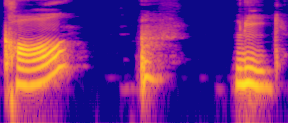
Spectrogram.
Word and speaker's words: colleague: Here's the way we say it. We say call league. So you're going to call the person.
